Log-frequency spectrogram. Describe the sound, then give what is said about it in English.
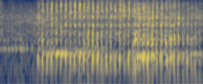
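Fur seals calling near a village on St. Paul in the Bering Sea. A low, guttural, rapidly pulsing call throbs in a steady rhythm after a brief quieter start and holds moderately loud to the end. “Their barking echoes from nearly every corner of the Ununga village.”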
